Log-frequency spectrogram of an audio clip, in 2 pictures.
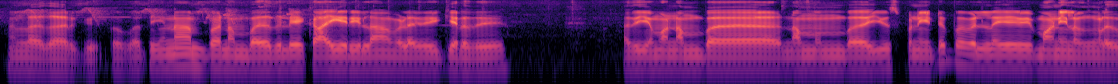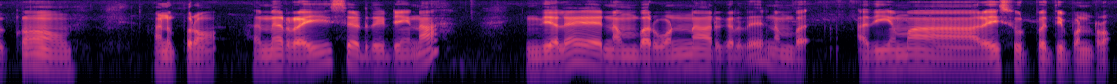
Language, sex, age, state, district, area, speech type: Tamil, male, 45-60, Tamil Nadu, Mayiladuthurai, urban, spontaneous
